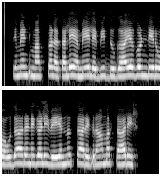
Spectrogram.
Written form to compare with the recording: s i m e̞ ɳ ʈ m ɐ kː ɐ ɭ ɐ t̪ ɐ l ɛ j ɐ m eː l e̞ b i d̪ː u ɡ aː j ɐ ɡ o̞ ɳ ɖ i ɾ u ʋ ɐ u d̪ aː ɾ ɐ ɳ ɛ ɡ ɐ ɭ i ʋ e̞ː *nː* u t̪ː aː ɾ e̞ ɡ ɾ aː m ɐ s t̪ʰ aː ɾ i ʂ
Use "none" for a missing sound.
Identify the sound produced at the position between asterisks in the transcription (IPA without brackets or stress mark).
nː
